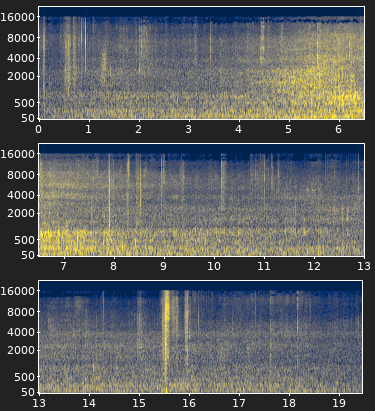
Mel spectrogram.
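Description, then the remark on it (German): A quiet riverside cobblestone street along the Spree, where only very few cars drive: a steady low rumble as a single car swells past and fades, with scattered small clicks and one sharp knock later on. No one speaks. “Okay, das ist eine Straße, die ist gar nicht weit von der, von die, die wir eben gehört haben, liegt, die geht an der Spree lang und die hat sogar Kopfsteinpflaster, aber da dürfen ganz wenig Autos nur langfahren oder da fahren nur ganz wenig Autos”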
